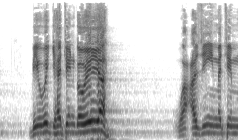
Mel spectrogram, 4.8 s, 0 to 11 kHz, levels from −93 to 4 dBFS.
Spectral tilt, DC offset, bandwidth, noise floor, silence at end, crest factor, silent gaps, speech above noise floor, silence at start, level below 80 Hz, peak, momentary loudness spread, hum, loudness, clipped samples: -3.5 dB/octave; under 0.1%; 10.5 kHz; -62 dBFS; 0 s; 16 dB; none; 46 dB; 0.6 s; -54 dBFS; -2 dBFS; 15 LU; none; -15 LUFS; under 0.1%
